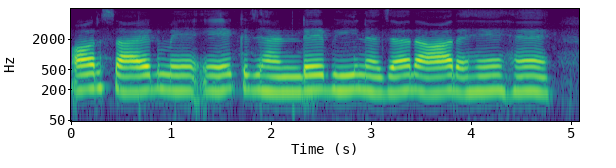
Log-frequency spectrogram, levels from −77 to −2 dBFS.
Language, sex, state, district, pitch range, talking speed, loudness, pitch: Hindi, female, Jharkhand, Palamu, 185-195 Hz, 120 wpm, -15 LUFS, 190 Hz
